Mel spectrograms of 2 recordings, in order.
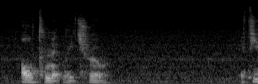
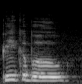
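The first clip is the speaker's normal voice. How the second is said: sing-song peekaboo, higher and louder; God hiding behind a mask, teasing peekaboo; playful God teasing; 7 semitones higher, 6 dB louder than usual. Acted. God playing hide and seek, teasing peekaboo. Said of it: "He's saying".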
